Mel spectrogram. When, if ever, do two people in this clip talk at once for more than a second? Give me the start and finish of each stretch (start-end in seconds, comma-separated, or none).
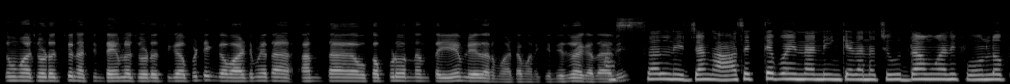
none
